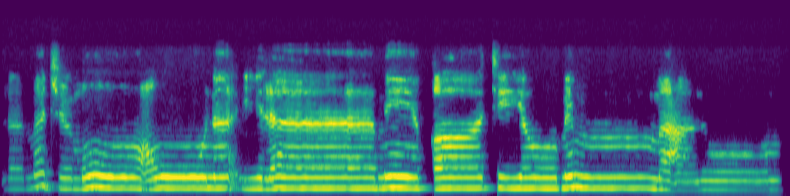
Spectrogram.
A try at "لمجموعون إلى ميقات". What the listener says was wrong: Ya, lamnya jangan terlalu panjang ya. 2 harakat aja. Lamajmu'una ila miqat. Ila mi. Panjangan. 2 harakat aja.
